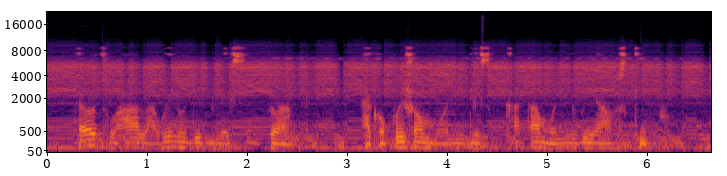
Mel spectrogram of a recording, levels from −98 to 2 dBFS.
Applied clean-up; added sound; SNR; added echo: none; Guitar; 3 dB; none.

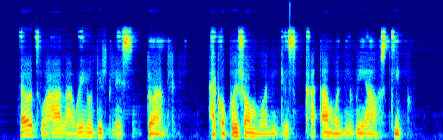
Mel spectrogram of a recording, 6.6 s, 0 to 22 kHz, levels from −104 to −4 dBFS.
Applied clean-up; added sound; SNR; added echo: neural mask model DeepFilterNet 3.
